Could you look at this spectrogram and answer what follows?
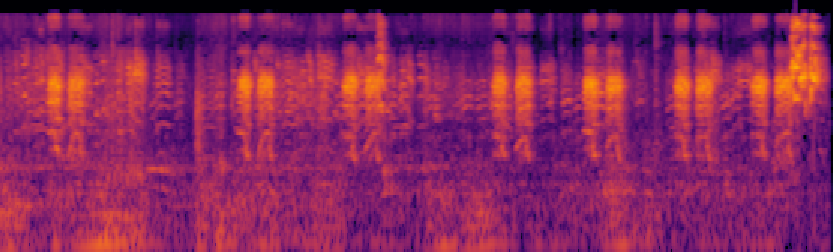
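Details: Red, yellow and brown canaries, a trio of small exotic birds, repeat short bright chirp clusters roughly every second in a fairly even rhythm, ending with a harsh squeaky burst.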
